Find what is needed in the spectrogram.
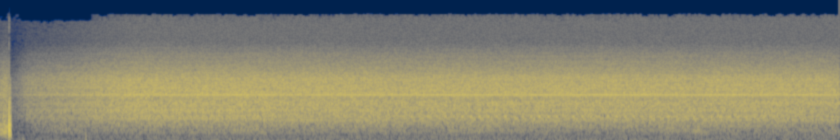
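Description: Steady engine and cabin noise of a single-engine light aircraft heard through the headset intercom as it rolls along the runway, with a thin steady whine in it. The noise rises over about the first second, then holds steady.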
